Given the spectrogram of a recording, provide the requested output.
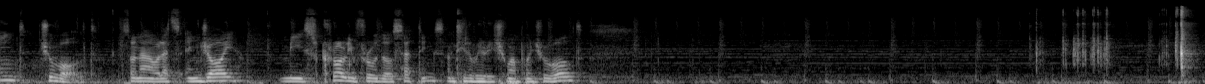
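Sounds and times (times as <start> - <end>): quiet background music: 0.0 - 12.0
keyboard keys clicking: 10.3 - 12.0.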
